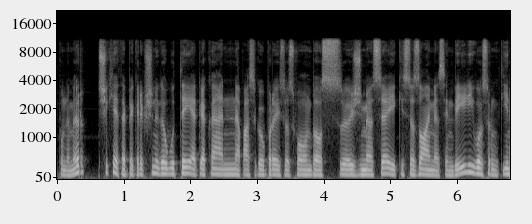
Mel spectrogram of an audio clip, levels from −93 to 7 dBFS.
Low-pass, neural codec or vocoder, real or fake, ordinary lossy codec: 10.8 kHz; codec, 24 kHz, 0.9 kbps, WavTokenizer, small release; fake; MP3, 96 kbps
